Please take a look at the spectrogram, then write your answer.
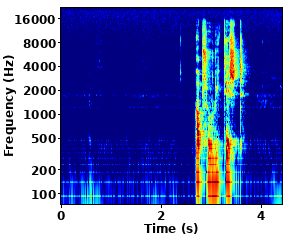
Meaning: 1. absolutist (adherent of the absolute sovereignty of rulers) 2. absolutist (one believing in metaphysical absolutes)
- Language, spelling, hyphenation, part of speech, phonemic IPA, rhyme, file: Dutch, absolutist, ab‧so‧lu‧tist, noun, /ˌɑp.soː.lyˈtɪst/, -ɪst, Nl-absolutist.ogg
